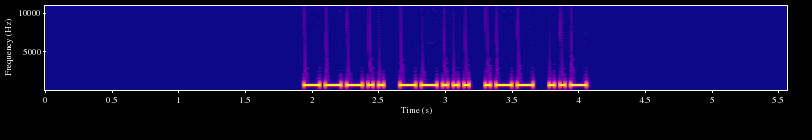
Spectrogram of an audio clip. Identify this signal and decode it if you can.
Morse code, heard as a keyed tone, about 28 wpm, 700 Hz. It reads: 87WU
